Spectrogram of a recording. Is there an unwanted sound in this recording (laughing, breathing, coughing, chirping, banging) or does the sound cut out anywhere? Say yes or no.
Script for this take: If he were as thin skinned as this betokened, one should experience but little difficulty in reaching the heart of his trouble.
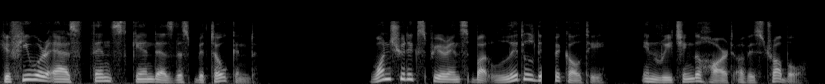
yes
